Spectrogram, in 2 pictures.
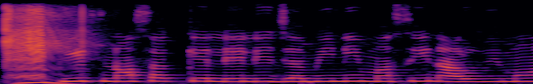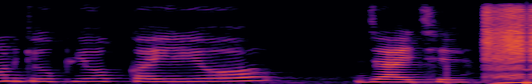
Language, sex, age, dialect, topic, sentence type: Maithili, female, 18-24, Angika, agriculture, statement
